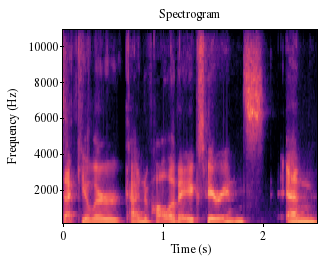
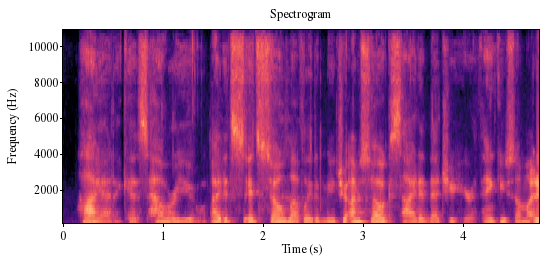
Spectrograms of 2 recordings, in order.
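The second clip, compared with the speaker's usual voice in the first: calm, gentle, soothing podcast-host voice; 3 semitones lower than usual. Retelling how Eric greeted the speaker at their first meeting, imitating Eric's soothing podcast voice. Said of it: "It was just like the soothing podcast voice".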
